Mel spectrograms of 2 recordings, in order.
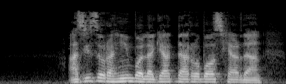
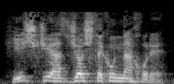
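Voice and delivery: higher, raised-voice order; shouted command; 6 semitones higher, 4 dB louder than usual. A narrator's reading. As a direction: call out to freeze the room. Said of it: "مجید فریاد کشید". (فریادِ آمرانه)

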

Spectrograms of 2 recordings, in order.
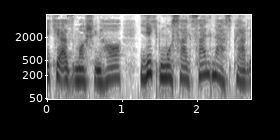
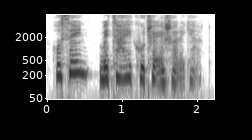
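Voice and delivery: ordinary delivery, nothing marked

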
